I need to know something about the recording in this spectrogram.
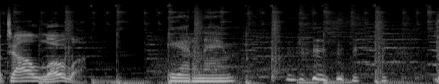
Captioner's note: chuckles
